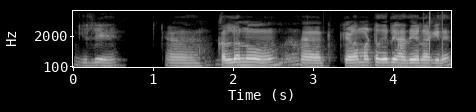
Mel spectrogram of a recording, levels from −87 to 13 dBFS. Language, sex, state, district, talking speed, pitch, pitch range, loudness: Kannada, male, Karnataka, Bijapur, 75 wpm, 155 Hz, 150-165 Hz, -15 LUFS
